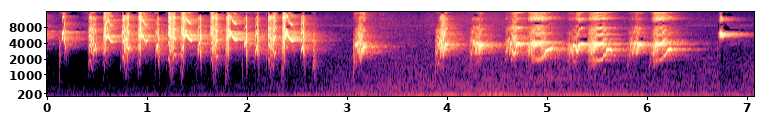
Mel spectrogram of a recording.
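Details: Long-tailed shrike in full song for tutoring, packed with fill-in phrases and quick to answer rival shrikes; a rapid series of sharp high chirps, a pause, then a repeated string of whistled chips.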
